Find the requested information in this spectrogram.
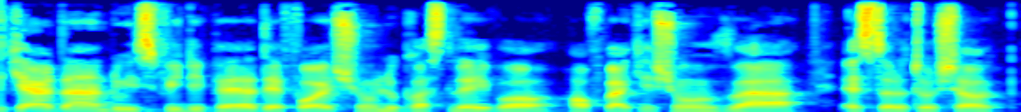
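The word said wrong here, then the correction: Strakosha: است... استراشوکا من همیشه اسم بنده خدا رو اشتباه تلفظ میکنم استراکوشا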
